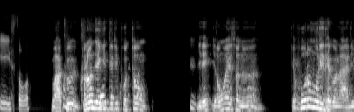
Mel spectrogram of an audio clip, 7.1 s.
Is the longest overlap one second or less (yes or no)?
no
